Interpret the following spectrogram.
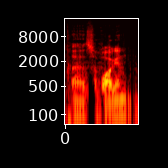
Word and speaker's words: sahuagin: Sahuagin.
